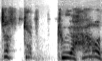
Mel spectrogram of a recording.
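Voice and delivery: play-acted very high, loud, screamed yelling. Retelling how a companion reacted on the street: imitating someone screaming. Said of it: "He's just screaming at me".

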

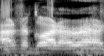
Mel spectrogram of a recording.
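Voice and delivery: put-on very loud, high, raspy old woman smoker's voice. Imitating your grandmother, who smoked a lot, greeting someone in her smoker's voice. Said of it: "that smoker's voice".

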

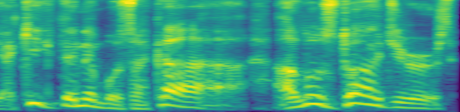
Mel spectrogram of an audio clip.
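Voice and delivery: slow, dramatic Spanish-language sports announcer delivery. Describing how the Spanish-language announcers all talk, sports announcer voice. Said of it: "in the announcers".

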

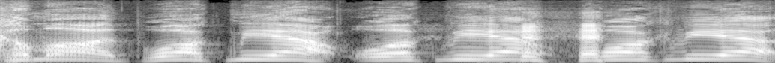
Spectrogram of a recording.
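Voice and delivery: mock yell, high-pitched and slow.

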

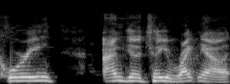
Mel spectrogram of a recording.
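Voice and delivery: ordinary delivery

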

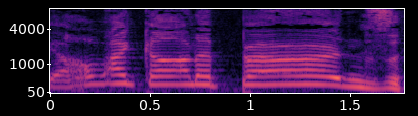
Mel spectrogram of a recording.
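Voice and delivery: very high, dragged-out, agonized shriek. Acting out someone screaming from the furnace: screaming. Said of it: "you hear the screaming".

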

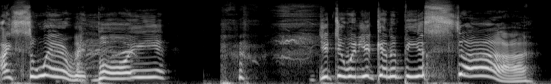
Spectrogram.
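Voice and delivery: put-on old Canadian accent. Asked about the canadian impression, the speaker keeps it going: old canadian accent. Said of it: "This is what old Canadians sound like".

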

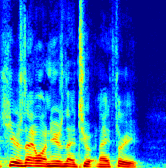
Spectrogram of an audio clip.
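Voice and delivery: ordinary talk, nothing marked

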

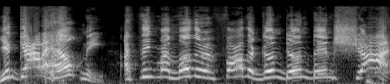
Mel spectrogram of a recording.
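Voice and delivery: play-acted very high, hollering shout. Acting out the man entering Henry's Bar and calling to everybody nearby, imitating Ron DeFeo shouting. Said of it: "shouting to everybody nearby".

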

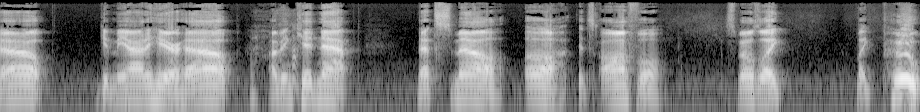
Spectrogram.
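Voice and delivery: loud hollering calls. Doing an impression of Dom, kidnapped, calling for help: imitating Dom calling for help. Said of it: "here's a message from Dom".

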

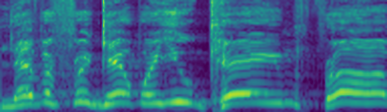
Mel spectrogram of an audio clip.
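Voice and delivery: shrill, very high hollered yell. Retelling how a friend yelled at a passing car: imitating a friend yelling, deep voice. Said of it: "dropped it into her bass and yelled".

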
